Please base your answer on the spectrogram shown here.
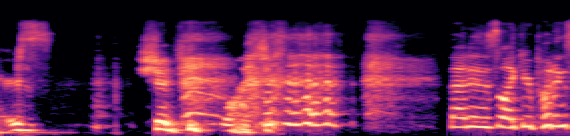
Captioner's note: both laughing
